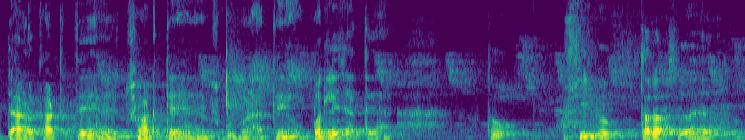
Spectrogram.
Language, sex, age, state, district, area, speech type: Hindi, male, 60+, Uttar Pradesh, Chandauli, rural, spontaneous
